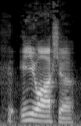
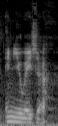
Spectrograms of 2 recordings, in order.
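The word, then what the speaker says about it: Inuyasha: didn't in eu asia never heard inuasha be pronounced as inu asia but give a take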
